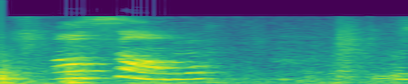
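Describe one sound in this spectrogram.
A woman sings on a stage.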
